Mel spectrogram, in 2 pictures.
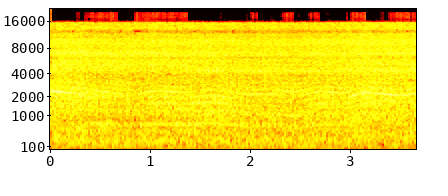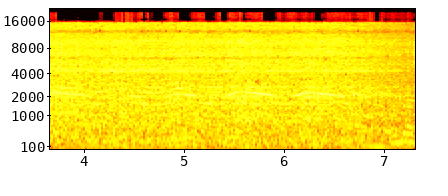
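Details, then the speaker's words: Ford Fiesta after replacing the timing chain tensioner with an aftermarket part, driven without oil leaks: smooth even engine note rising and easing with throttle, no rattle or tick; engine runs normally. "A princípio nenhum vazamento de óleo. Rodei com o carro tudo OK. Agora escuta o ronco do motor depois do problema"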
